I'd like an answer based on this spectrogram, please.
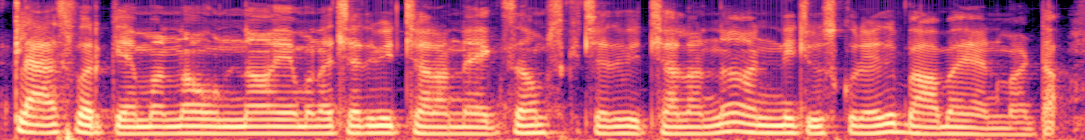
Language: Telugu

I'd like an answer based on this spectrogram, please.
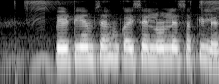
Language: Magahi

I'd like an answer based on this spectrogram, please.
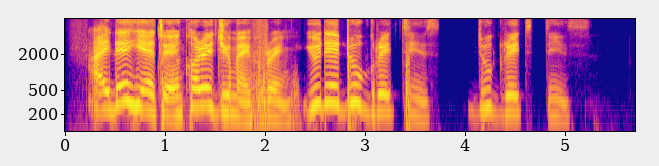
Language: Nigerian Pidgin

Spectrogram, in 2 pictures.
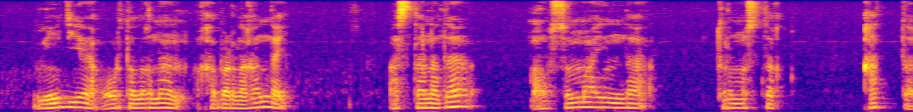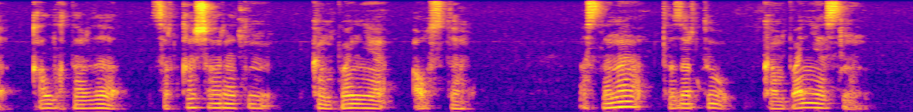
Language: Kazakh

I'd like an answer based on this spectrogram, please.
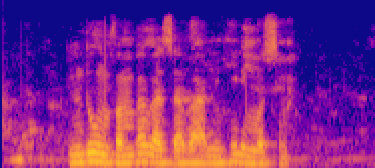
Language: Kinyarwanda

